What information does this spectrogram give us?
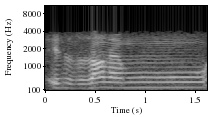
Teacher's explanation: خلي الزال في الظاء إن شاء الله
